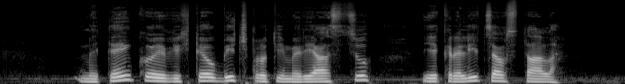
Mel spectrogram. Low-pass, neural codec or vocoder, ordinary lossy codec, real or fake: none; codec, 44.1 kHz, 3.4 kbps, Pupu-Codec; none; fake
